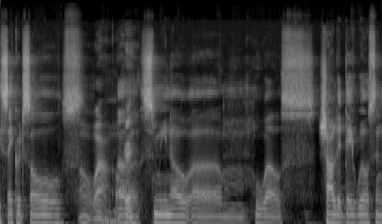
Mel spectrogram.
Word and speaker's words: Smino: Is it Smino? No, it's Smino.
